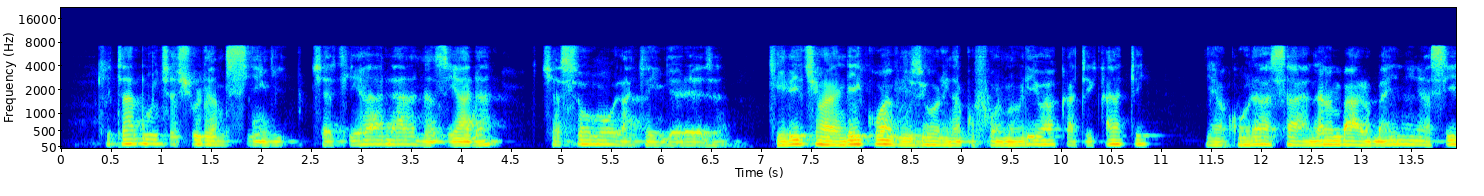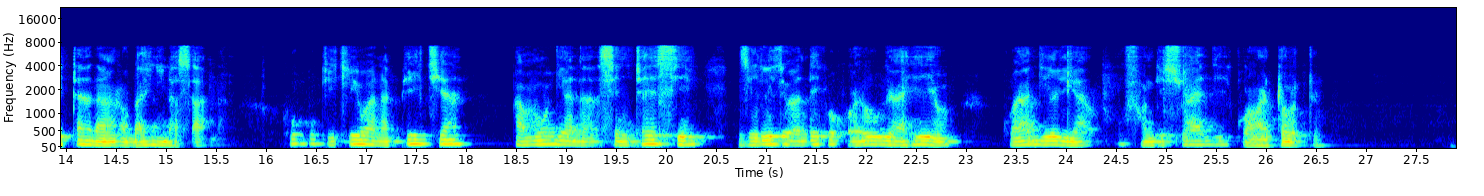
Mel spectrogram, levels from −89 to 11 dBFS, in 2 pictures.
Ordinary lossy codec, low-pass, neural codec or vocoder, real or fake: MP3, 64 kbps; 7.2 kHz; codec, 24 kHz, 3 kbps, HILCodec; fake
